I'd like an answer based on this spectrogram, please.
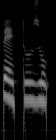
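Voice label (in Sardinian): "petus", female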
